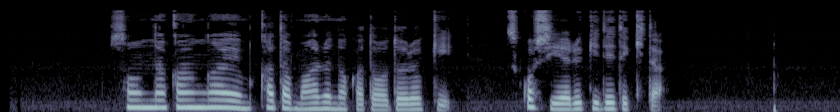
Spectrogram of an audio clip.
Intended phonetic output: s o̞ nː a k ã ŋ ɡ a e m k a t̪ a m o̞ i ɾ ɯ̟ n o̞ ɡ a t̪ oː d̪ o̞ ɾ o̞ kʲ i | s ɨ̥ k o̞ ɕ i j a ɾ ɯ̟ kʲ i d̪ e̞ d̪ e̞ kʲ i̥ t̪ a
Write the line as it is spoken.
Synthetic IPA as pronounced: s õ̞ nː a k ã ŋ ɡ a e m k a t̪ a m o̞ a ɾ ɯ̟ n o̞ k a t̪ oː d̪ o̞ ɾ o̞ kʲ i | s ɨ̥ k o̞ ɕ i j a ɾ ɯ̟ kʲ i d̪ e̞ t̪ e̞ kʲ i̥ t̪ a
